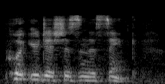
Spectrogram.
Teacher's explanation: I don't release the T before I make the P sound.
